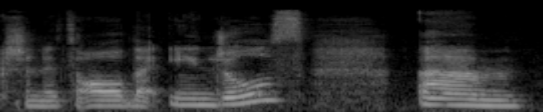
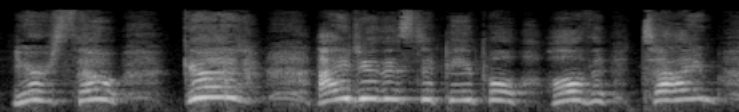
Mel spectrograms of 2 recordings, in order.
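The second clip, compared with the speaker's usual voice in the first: much higher and louder, hammed-up boast; mock boasting medium; 11 semitones higher, 12 dB louder than usual. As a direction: play the cocky medium bragging over a crying client. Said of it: "And I'm like".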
